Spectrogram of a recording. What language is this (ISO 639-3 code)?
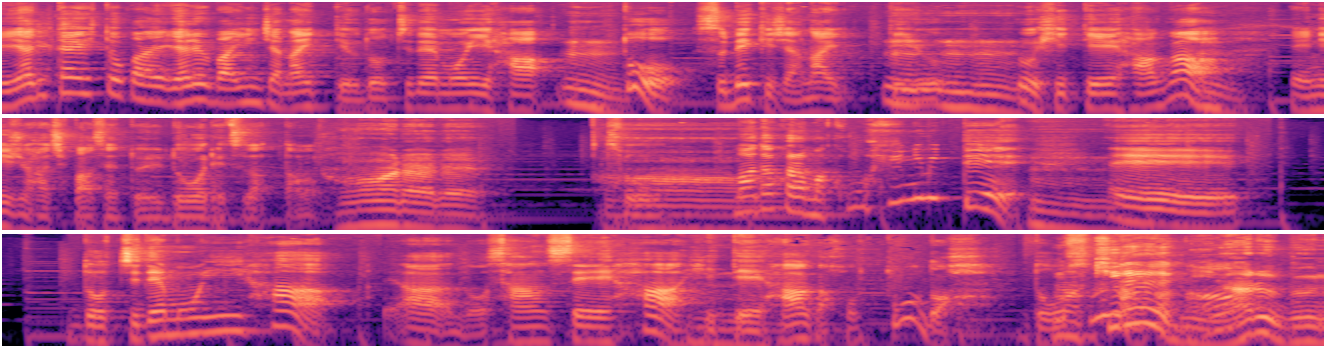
jpn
